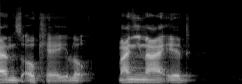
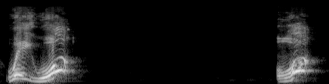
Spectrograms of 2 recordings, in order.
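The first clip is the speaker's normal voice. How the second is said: shocked disbelief; 10 dB louder, much slower than usual. Real, not acted. Shocked at the manager's quote.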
